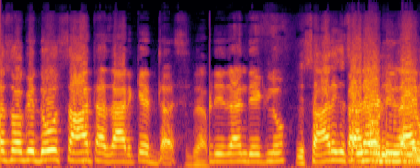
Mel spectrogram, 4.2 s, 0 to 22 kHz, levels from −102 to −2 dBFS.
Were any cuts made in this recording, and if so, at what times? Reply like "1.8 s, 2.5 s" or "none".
2.1 s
